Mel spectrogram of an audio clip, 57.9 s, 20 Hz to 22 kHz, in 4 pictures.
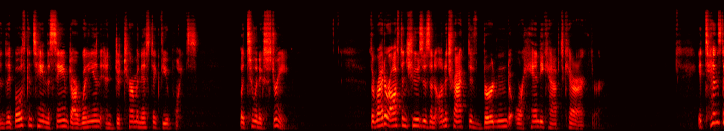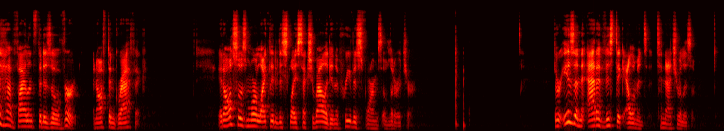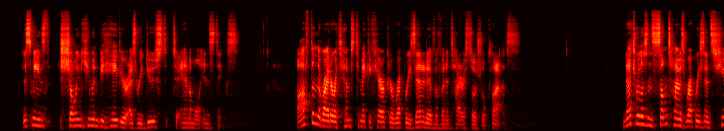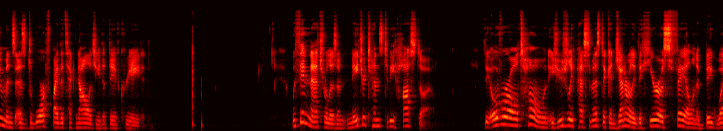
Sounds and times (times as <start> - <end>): Speech: 0.0 - 4.0, 4.8 - 5.8, 7.4 - 12.1, 13.5 - 17.4, 18.8 - 22.8, 25.6 - 28.4, 29.4 - 33.8, 34.9 - 39.4, 41.4 - 46.4, 48.9 - 52.2, 53.1 - 57.9.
